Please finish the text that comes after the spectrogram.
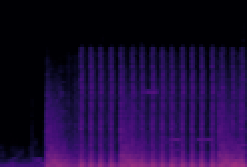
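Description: Automatic assault rifle fire rattles out in the video game Watch Dogs, a sudden burst starting after a quiet moment and continuing as rapid, loud, evenly spaced shots.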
